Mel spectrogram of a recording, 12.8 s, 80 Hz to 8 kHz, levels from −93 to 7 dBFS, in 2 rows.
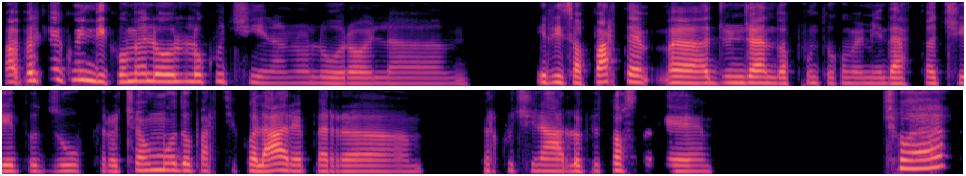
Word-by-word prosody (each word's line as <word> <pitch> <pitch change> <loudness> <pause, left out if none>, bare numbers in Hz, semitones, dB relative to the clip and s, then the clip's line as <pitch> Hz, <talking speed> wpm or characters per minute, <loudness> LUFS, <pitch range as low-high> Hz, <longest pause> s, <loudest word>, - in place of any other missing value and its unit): Ma 245 +1 +1
perché 285 +4 +1
quindi 285 -5 +3
come 250 +3 +1
lo 250 -1 +7
lo 250 0 +2
cucinano 205 -5 -11
loro 190 -1 -4
il, 195 +1 -9
uhm, 185 0 -14 0.5
il 230 - -1
riso? 225 -2 +2
A - - -2
parte, 235 -1 +3
uhm, - - -18
aggiungendo 205 0 +3
appunto 195 0 -8
come 195 -1 -9
mi 195 0 -9
hai - - -7
detto 195 0 -3
aceto, 200 +1 -3
zucchero, 200 0 -7
c'è 225 - -3
un 230 +2 +2
modo 230 -1 +2
particolare 210 0 +2
per 195 0 -5 1.0
per 215 - -9
cucinarlo 205 -2 -2
piuttosto 210 +1 -5
che 195 -1 -4 1.2
Cioè? 295 +3 +4
205 Hz, 155 wpm, -24 LUFS, 195-230 Hz, 1.2 s, lo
